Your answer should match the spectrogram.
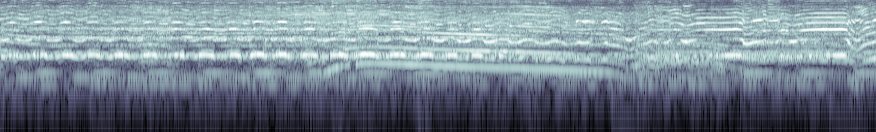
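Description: Women's high, trilling ululation cries, several voices overlapping: one long held note wavers rapidly in pitch throughout, and another cry slides slowly downward about halfway through.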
